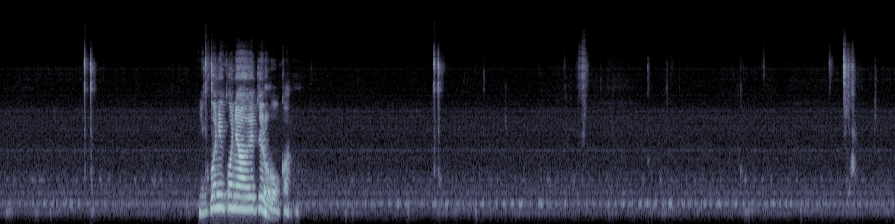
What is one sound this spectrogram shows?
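Keyboard keys click sharply now and then.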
